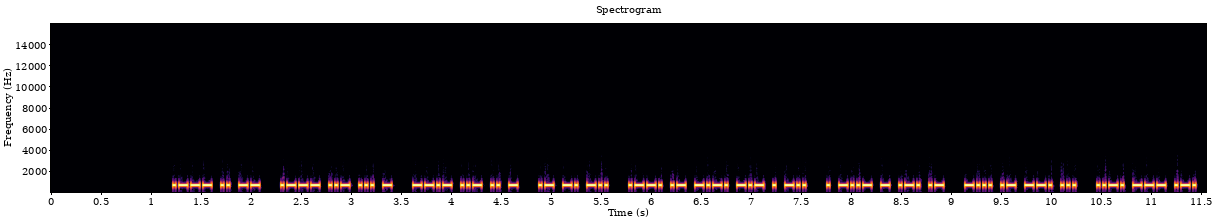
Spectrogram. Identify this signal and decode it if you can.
Morse code, heard as a keyed tone, about 40 wpm, 700 Hz. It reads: JIM JUST QUIT AND PACKED EXTRA BAGS FOR
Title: Pangram Challenge v2 - 40wpm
